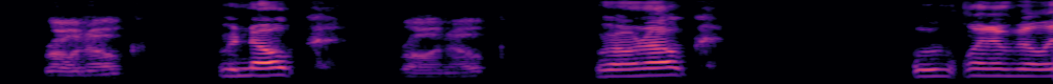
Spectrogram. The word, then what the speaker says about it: Roanoke: Renoa? Roanoke.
